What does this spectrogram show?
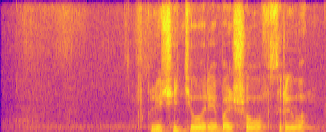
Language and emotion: Russian, neutral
